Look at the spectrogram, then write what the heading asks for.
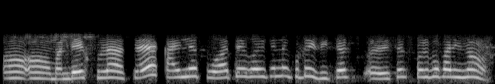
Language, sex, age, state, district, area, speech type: Assamese, female, 18-30, Assam, Kamrup Metropolitan, rural, conversation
